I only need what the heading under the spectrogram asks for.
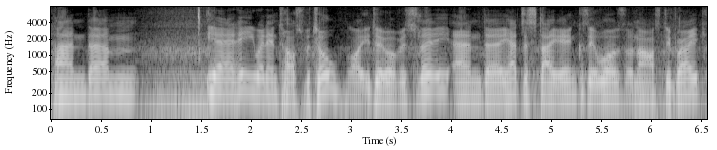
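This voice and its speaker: On urban roads, a vlogger talks casually from his motorbike at a normal speed, his voice on the high side. Hay fever leaves him snuffly as he chats, cheeky and self-mocking with the odd swear word, amid loud wind and traffic.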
